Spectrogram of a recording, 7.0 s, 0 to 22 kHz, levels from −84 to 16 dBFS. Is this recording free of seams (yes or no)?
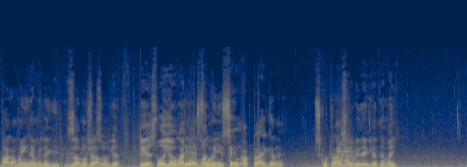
yes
